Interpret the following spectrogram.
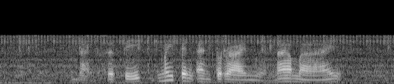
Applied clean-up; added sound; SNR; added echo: none; Bicycle; 11 dB; none.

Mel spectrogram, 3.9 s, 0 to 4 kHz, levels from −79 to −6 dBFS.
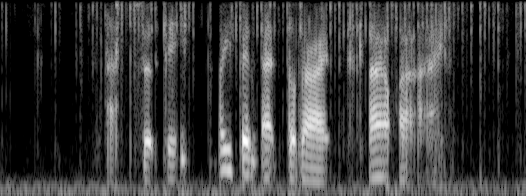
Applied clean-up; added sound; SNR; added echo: neural diffusion model UNIVERSE++.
